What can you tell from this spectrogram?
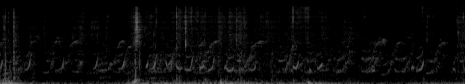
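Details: Excited female guinea pigs give a chorus of short upswept squeaks, fainter and densely overlapping, over a rustling background with one sharp click.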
